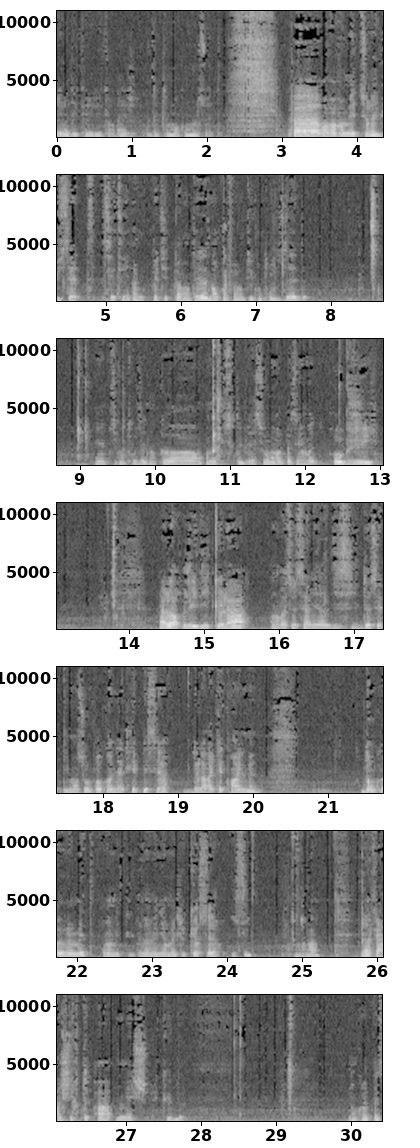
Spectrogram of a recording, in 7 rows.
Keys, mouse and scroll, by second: 4.5 KP_7, 7.7 ctrl+z, 9.4 ctrl+z, 11.0 Tab, 14.3-17.6 middle drag, 24.2-26.2 drag, 26.2 shift+a.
